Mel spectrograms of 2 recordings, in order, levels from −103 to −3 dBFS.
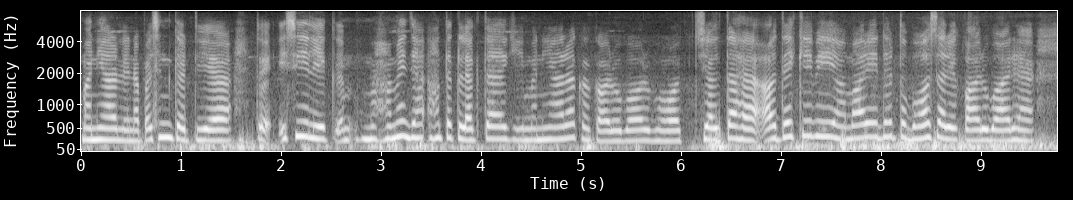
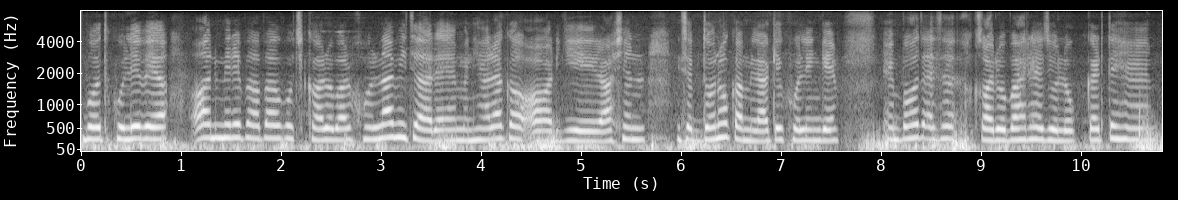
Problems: constant background noise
